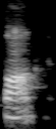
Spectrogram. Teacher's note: So that means in any word, okay, for example, this is a word parked. So if k or any other voiceless consonant is coming before ed, so ed would not be pronounced as d, rather it would be pronounced as t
